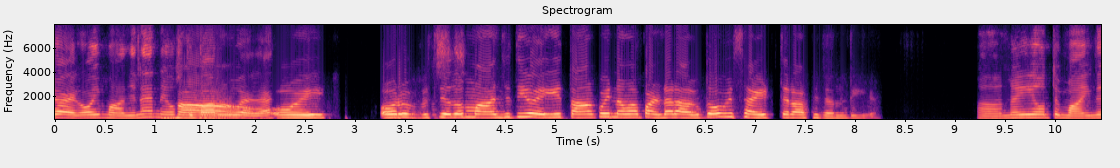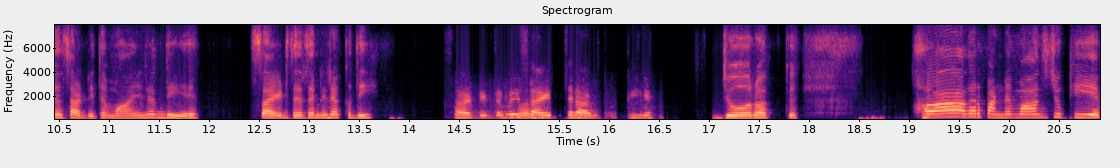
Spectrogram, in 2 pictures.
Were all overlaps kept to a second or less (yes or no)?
yes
